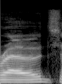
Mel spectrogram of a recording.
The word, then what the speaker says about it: Rhodes: Levee and Rhodes, if I'm saying that right.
